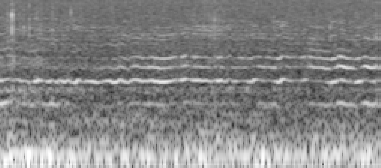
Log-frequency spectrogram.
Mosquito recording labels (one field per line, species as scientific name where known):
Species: Anopheles arabiensis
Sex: female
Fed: unfed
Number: one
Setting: cup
